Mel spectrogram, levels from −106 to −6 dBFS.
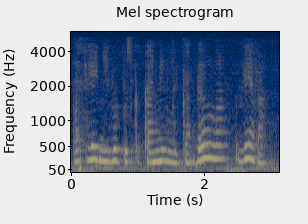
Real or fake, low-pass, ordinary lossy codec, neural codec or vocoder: fake; 5.4 kHz; MP3, 32 kbps; codec, 44.1 kHz, 2.6 kbps, SNAC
